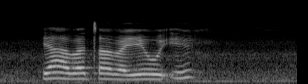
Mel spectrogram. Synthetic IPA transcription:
jaβatʼaβajeʊʔɪ

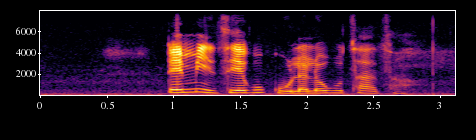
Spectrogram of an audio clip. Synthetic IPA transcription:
tʼemit͡sʰijek̬uɡ̥ʱulalok̬ut͡sʰaːt͡sʰa

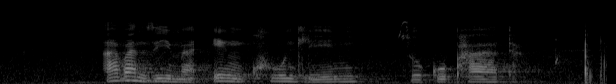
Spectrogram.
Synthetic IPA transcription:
aɓand͡zʱimaeŋkʰund͡ɮʱeni | z̥ok̬upʰaːtʰa

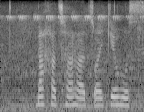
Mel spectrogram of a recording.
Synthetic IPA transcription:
bak͡xʰat͡sʰahat͡sʼwakʼɪhʊs

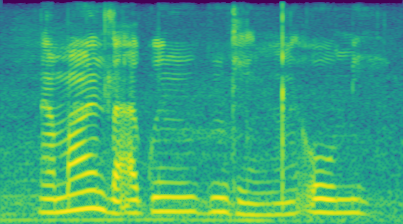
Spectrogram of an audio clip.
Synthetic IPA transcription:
namand͡ɮʱa̰akʼwiŋɡʱiŋ͡ǃɛ̰ʔoːmi

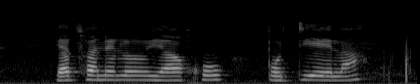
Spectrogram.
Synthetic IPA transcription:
jat͡sʰwanɛlɔjaχʊ | pʼotiɛːla

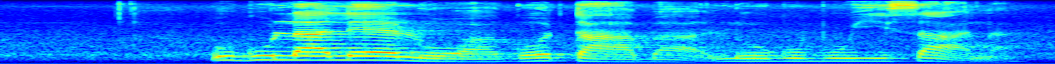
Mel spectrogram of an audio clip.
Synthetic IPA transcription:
uk̬ulalɛlwaŋʱɔd̥ʱaɓa̰lok̬uɓujisaːna̰

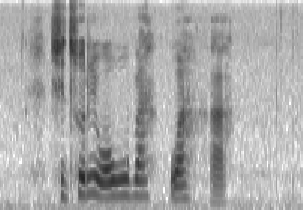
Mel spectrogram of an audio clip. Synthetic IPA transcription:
ʃit͡sʰoɾiwawuβa | wa | ɦa̰

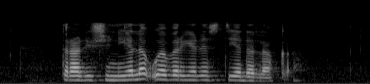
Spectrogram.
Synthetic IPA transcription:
trɐdiʃuneːləʔuəvərɦiədəstiədələkə

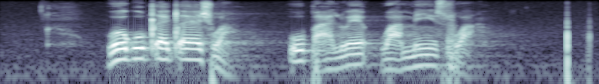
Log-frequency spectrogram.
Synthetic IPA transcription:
wok̬ʼuǃɛǃɛʃwa̰ | ub̥ʱa̰lwɛwamiːswa̰

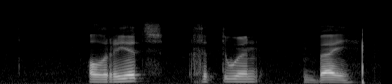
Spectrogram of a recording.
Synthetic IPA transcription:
ɐlˠriəts | χətuən | bəj

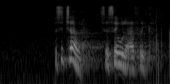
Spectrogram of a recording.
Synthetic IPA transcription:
isit͡ʃʰalasɛ̰sewula̰ːfriːk̬ʰʼḁ

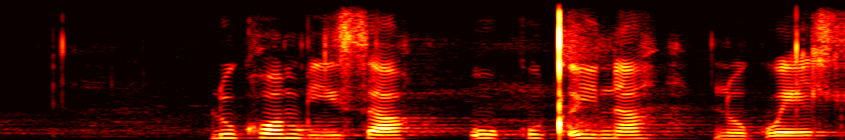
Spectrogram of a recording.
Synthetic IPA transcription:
lukʰombʱisauk̬uǃinanɔk̬ʼwɛːɬɛ

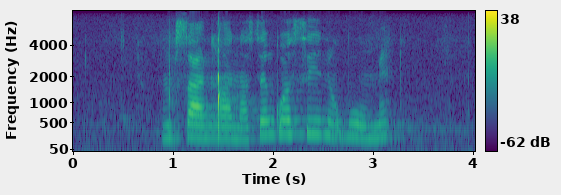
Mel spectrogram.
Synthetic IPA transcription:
m̩saŋ͡ǃanasɛŋkʼosiniuɓuːmɛ

